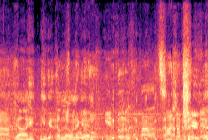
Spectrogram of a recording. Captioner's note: laughter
